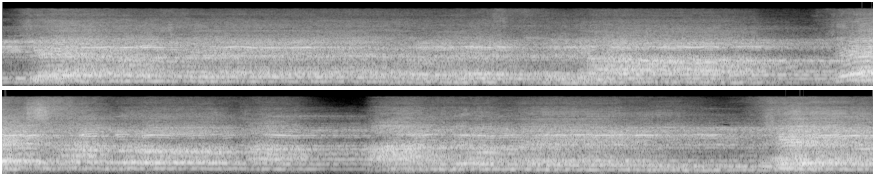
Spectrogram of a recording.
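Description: A large crowd singing together in unison, in long held phrases with brief breaks about four and six seconds in.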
